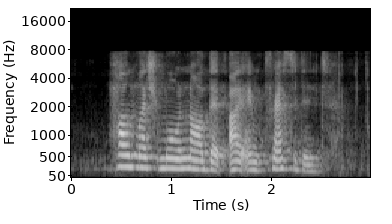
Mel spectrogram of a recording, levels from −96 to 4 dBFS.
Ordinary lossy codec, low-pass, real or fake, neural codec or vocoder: none; none; fake; codec, 16 kHz, 4.8 kbps, FACodec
